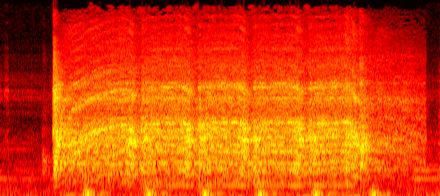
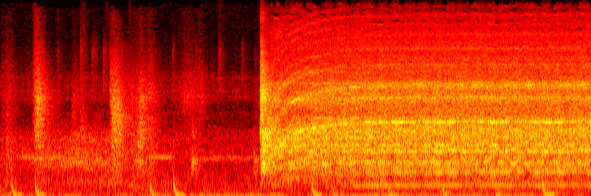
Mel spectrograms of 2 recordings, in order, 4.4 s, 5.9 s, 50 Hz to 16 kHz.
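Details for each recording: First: Nissan S13 200SX with CA18DET, suspected blown head gasket with water everywhere, being cranked for a water test; steady starter whir with an even low whump about every 0.6 s, healthy cranking compression. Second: Nissan S13 200SX CA18DET cranking, plugs in and tight: light even whir with a slight pop but very little compression on cylinder 4 compared with cylinder 3; blown head gasket suspected, with water everywhere.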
